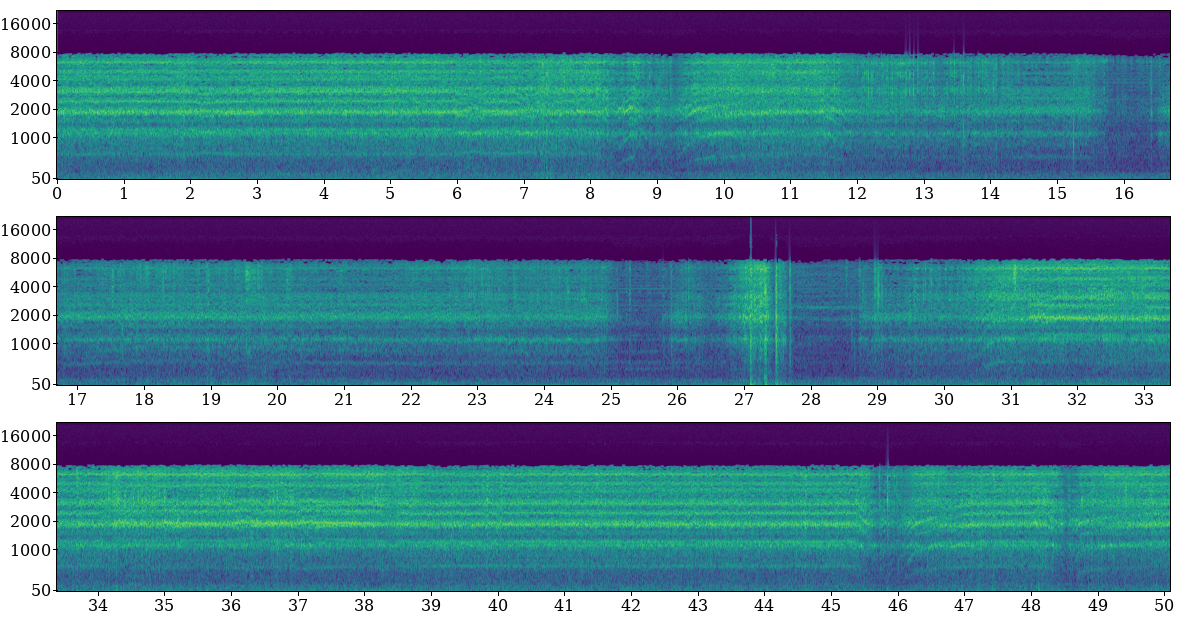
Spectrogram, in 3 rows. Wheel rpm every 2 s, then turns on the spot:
160, 160, 160, 160, 100, 140, 70, 50, 50, 70, 70, 70, 40, 0, 40, 140, 160, 160, 160, 160, 160, 160, 130, 140, 130.
none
